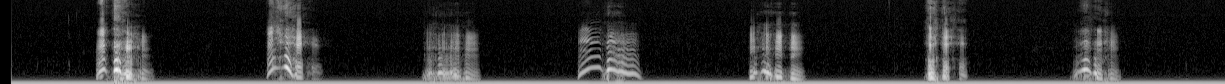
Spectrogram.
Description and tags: Seven short evil chuckles. Raw recording with a little DC bias.
evil, fairy, gnome, tale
